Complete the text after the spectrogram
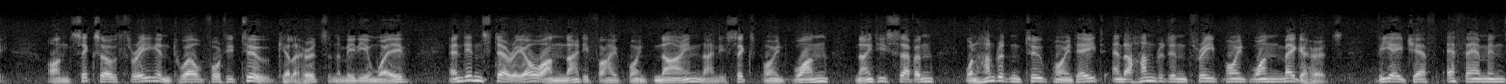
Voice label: over night off air announcement, radio; Invicta Radio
